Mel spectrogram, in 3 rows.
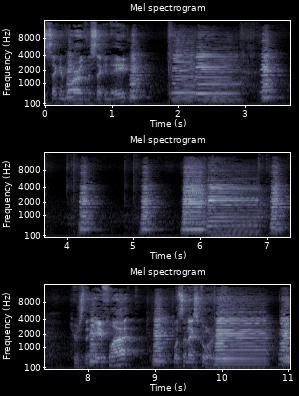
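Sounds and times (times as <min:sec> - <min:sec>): accordion playing chords: 0:00.0 - 0:11.0.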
